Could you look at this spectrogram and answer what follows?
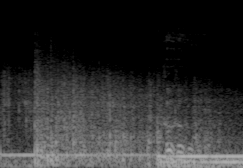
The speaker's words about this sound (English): And suddenly, throughout all of this, where it has been so silent other than the thunder in this strange dead world,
